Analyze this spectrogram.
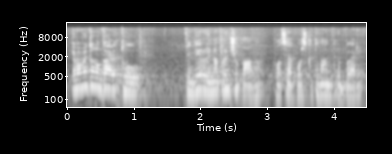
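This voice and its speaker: A woman's voice: low voice, lively intonation, a little mellow, slight background noise. Teasing woman hosting a matchmaking show. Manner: teasing, joking questions. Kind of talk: casual TV studio chat. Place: TV studio.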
